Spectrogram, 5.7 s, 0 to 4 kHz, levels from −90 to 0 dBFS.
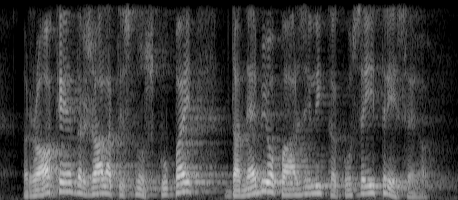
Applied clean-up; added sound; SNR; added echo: none; none; none; none.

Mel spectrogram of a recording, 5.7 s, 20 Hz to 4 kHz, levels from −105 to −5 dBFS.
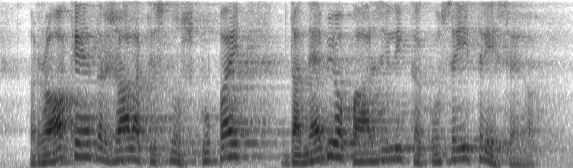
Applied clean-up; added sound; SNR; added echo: none; none; none; reverberation time 0.7 s.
